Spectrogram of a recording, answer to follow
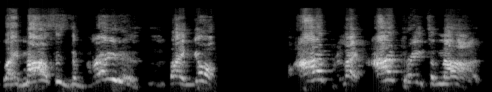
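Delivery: mock amused shouting. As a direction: shout it like people cracking up at him.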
